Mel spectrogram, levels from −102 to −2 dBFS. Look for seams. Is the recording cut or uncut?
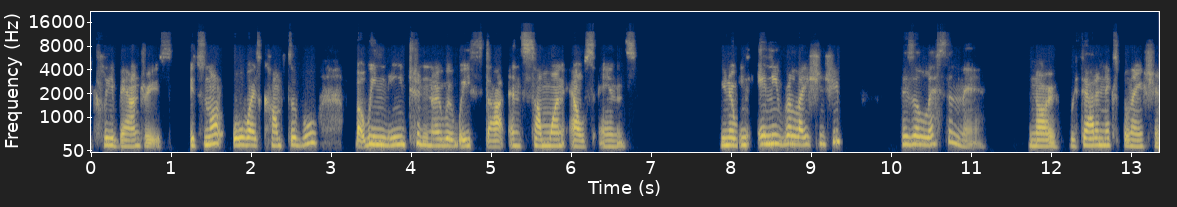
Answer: cut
